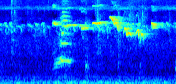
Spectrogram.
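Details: White-rumped shama singing a short phrase of clear, high whistled notes with slurred, gliding elements, one lower note first, then rapid higher notes, over a steady low background hum.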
